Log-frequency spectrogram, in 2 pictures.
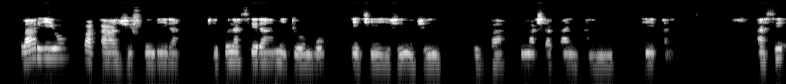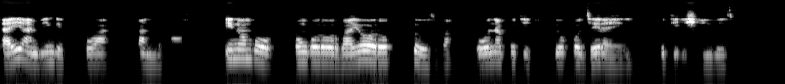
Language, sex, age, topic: Ndau, female, 36-49, health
